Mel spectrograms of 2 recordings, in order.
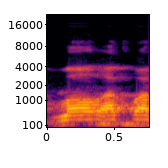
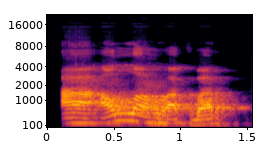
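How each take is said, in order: First: The first vowel is said short. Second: The first vowel is drawn out long. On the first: It states that God is the greatest. The speaker calls it right. "harus pas" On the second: It asks whether God is the greatest. The speaker calls it wrong. "Kalau A-nya dipanjangin, Allah, maknanya menjadi apakah Allah Maha Besar?"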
